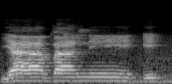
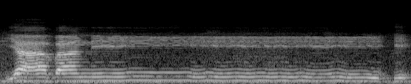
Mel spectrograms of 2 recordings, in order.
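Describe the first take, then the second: First: The final vowel is held briefly, two beats. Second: The final vowel is held longest, six beats. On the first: "dua harkat" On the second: "boleh dibaca enam harkat"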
